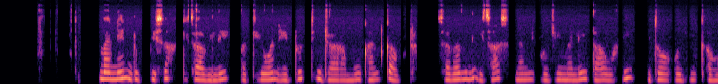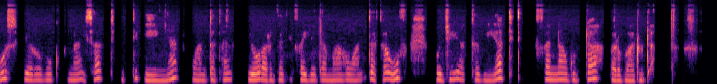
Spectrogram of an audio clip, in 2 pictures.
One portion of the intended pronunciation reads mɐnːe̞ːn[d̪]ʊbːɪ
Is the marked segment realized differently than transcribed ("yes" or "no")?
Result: no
